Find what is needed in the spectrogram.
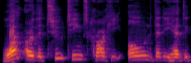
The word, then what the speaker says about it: Kroenke: I can never pronounce this guy's last name, so help me out because I'm sure you know. Rams owner Stan Kroenke? – Kroenke, yeah.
